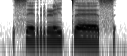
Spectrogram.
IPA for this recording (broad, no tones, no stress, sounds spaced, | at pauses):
s e r ɭ i t ɛ s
